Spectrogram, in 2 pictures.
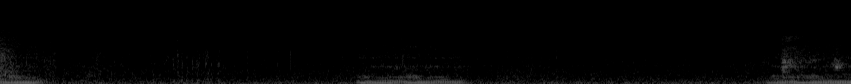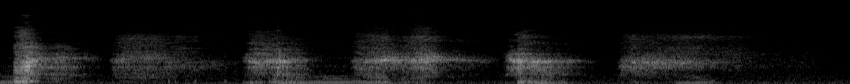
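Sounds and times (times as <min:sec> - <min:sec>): man snoring: 0:03.6 - 0:04.7, 0:07.6 - 0:16.2.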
